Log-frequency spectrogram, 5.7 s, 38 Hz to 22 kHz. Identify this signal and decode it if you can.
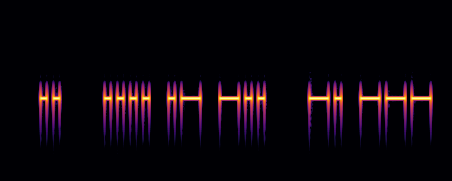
Morse code, heard as a keyed tone, about 15 wpm, 700 Hz. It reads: I HAD NO
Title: Sentences from Top 1000 Words - Review Part 6 - 15wpm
